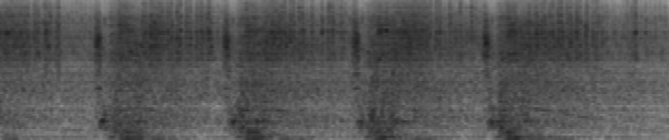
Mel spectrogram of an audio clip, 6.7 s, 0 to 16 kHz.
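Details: Audi RS5, cold-start idle, mic near engine: loud metallic rattle swelling roughly every second from turbo wastegate linkage; actuator replacement considered, options are upgraded turbos or back to OEM.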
